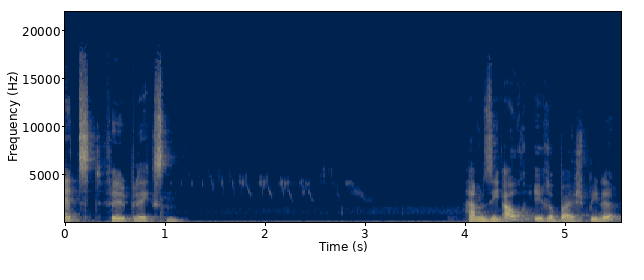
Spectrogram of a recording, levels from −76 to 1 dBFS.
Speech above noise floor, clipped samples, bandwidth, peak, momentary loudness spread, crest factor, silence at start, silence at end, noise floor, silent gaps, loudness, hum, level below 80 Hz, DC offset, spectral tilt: 25 dB; under 0.1%; 18.5 kHz; -8 dBFS; 6 LU; 22 dB; 0 s; 0 s; -50 dBFS; none; -26 LUFS; none; -50 dBFS; under 0.1%; -3 dB/octave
